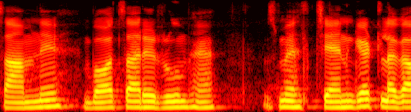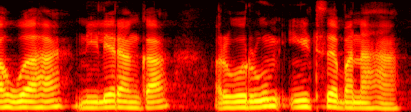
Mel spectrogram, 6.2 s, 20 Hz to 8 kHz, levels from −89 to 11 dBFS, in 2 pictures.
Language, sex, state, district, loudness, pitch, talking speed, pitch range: Hindi, male, Jharkhand, Garhwa, -16 LUFS, 155 Hz, 205 wpm, 150-165 Hz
